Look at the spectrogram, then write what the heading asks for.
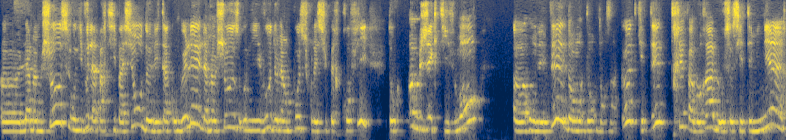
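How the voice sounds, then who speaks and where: A woman's fairly high-pitched voice with ordinary pitch variation at a moderate pace. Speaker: researcher and seminar speaker. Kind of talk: seminar Q&A answer. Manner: hesitant, many fillers.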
